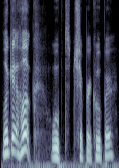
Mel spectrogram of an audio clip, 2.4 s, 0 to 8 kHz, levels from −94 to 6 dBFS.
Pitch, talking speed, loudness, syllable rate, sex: 150 Hz, 150 wpm, -18 LUFS, 4.3 syllables/s, male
